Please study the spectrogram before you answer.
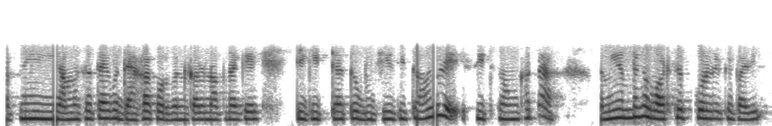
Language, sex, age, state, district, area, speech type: Bengali, female, 18-30, West Bengal, Nadia, rural, conversation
